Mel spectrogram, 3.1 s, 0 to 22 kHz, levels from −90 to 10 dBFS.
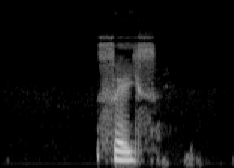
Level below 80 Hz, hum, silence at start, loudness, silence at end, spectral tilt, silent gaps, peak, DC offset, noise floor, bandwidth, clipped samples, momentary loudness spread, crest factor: -66 dBFS; none; 1.35 s; -16 LUFS; 1.1 s; -6 dB/octave; none; -2 dBFS; under 0.1%; -78 dBFS; 9.2 kHz; under 0.1%; 23 LU; 20 dB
